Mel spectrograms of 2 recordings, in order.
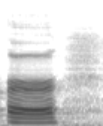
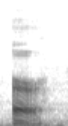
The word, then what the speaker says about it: err: The Bible can no more fail, falter, or err than God Himself can fail, falter, or er, or air, depending on how you'd like to pronounce E R R. Say er.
